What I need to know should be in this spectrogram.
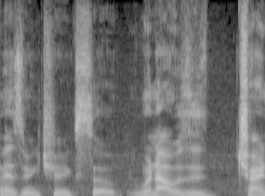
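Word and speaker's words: Mattrixx: producer is matrix and i know it's spelled m-a-t-t which a lot of think it's mad but it's matrix just with two t's and two x's because you know i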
